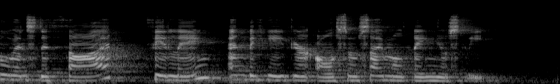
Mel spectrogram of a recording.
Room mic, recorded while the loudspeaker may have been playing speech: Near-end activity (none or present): none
